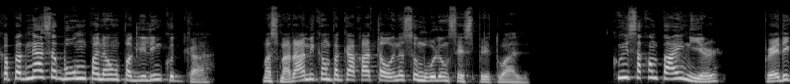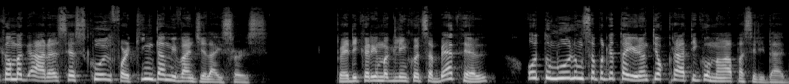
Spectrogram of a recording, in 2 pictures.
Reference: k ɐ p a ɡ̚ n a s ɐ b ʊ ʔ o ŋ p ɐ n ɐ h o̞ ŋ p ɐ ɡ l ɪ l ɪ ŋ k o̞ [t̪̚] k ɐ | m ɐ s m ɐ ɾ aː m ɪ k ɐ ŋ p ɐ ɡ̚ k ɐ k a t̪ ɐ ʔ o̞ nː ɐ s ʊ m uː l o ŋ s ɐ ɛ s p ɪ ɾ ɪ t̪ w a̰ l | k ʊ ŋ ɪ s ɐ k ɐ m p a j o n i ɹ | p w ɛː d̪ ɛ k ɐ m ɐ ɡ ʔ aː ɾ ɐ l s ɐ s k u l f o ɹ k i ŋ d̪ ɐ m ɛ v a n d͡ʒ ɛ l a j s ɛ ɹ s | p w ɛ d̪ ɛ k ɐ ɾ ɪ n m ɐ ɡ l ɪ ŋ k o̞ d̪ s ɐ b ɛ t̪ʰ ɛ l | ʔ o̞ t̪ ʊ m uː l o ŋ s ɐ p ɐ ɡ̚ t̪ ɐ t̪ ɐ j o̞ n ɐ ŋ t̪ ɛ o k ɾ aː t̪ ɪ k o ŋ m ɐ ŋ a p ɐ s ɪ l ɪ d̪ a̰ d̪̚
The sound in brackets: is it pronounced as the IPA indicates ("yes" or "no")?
no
